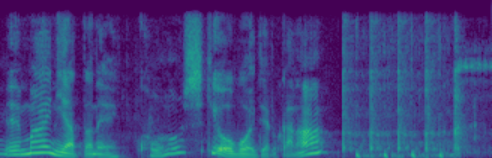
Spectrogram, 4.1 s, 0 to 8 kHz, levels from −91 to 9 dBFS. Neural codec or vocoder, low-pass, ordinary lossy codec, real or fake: codec, 16 kHz, 8 kbps, FunCodec, trained on LibriTTS, 25 frames a second; 7.2 kHz; none; fake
